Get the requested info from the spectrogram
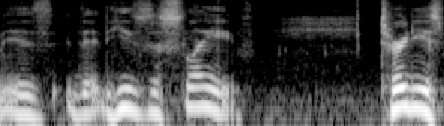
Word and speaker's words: Tertius: Tertius is it's Tertius is is the pronunciation, um, and he's a remarkable story.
